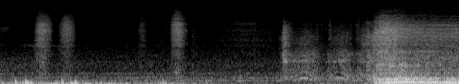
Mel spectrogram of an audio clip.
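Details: Honda revived with a makeshift ground cable and a fully charged battery, no coolant or transmission fluid, after fuel priming. Some clunks and rattles, then it catches on the first try and settles into a steady, even rumble. Normal start.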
